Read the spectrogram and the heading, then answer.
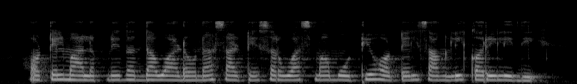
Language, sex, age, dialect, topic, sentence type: Marathi, female, 18-24, Northern Konkan, banking, statement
